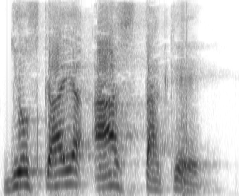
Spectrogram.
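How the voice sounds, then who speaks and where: A man preaching a sermon, animated, swinging between loud exclamations and hushed whispers, often calling out to his listeners as brothers. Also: on the high side, very slow, breathy edge. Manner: addresses listeners as "hermano". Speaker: apostle preaching.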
